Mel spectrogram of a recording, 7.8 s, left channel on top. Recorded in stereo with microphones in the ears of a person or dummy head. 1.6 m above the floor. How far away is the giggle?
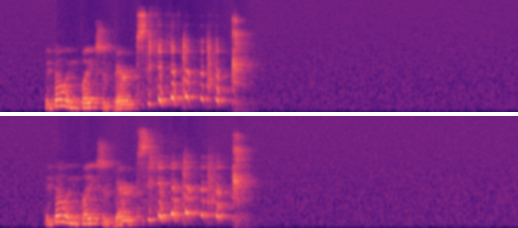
About 0.7 m.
